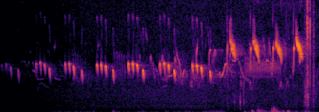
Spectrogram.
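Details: Black-browed reed warbler singing: rapid repeated chattering notes high in pitch, short stuttered phrases, then a brief buzzy trill near the end, with low rumbling wind or handling noise beneath.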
